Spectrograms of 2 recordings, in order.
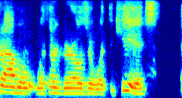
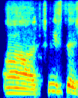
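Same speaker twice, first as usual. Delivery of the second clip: ordinary delivery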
